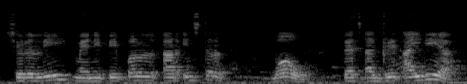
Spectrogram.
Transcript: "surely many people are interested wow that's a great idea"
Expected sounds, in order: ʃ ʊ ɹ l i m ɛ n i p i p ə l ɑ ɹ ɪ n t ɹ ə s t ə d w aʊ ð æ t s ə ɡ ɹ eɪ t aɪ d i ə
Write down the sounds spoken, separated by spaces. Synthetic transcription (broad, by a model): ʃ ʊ ɹ l i m ɛ n i p i p ə l ɑ ɹ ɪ n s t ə t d w aʊ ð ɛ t s ə ɡ ɹ eɪ t aɪ d i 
